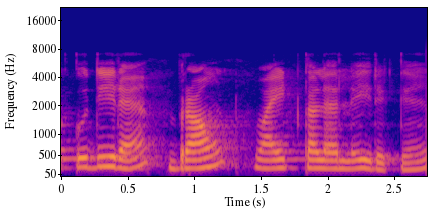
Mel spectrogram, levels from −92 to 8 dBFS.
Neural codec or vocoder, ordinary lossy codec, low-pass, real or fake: none; none; 7.2 kHz; real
